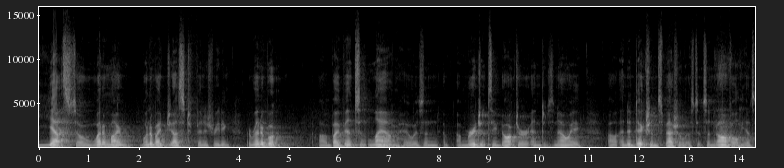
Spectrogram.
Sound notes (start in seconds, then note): none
